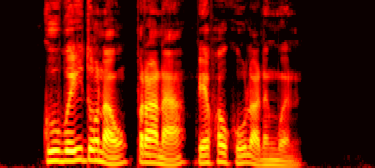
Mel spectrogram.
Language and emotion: Bodo, neutral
